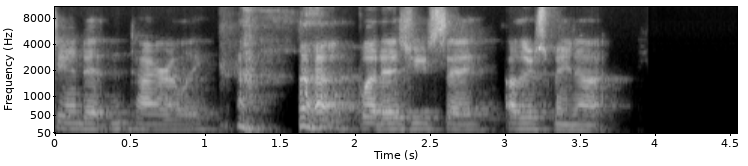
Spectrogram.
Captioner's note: chuckling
